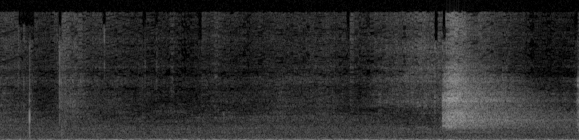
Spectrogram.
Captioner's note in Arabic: none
